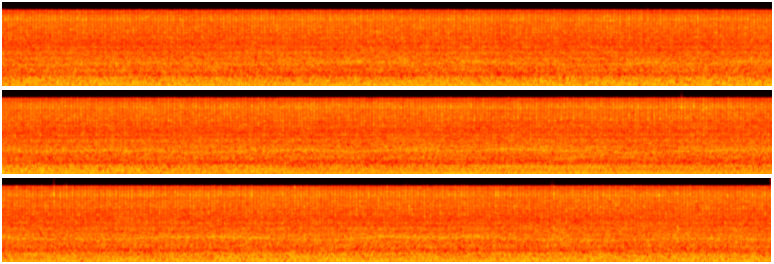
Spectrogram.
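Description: A propeller engine drones steadily up close.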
